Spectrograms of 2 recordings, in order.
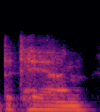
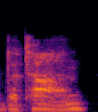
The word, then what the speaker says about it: Bataan: I've come to learn to pronounce it properly. Batan, Kurrigodor, Prisoner of War. Yeah, it's one of those things. It's uh teaching an old dog new tricks. I grew up saying batan.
